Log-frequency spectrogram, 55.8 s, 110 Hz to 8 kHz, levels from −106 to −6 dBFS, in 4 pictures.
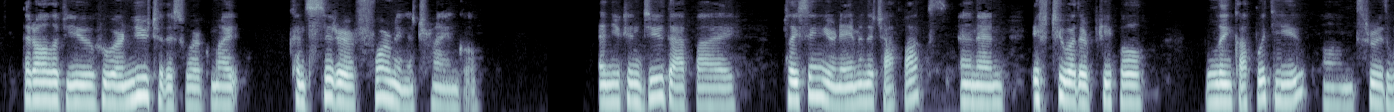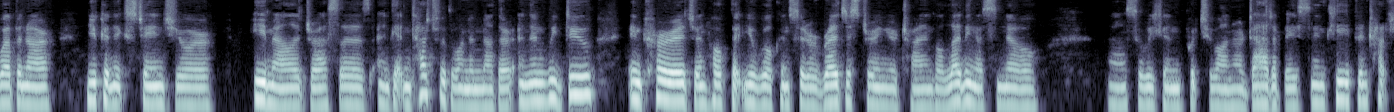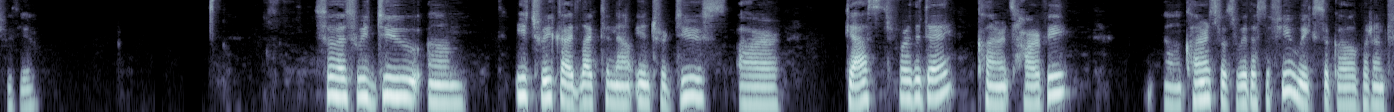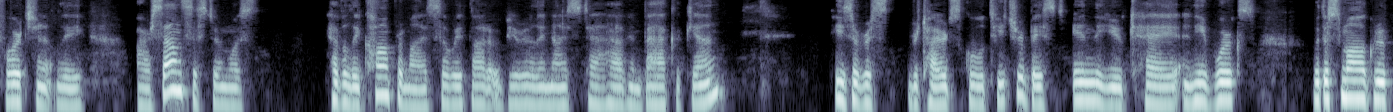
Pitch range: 145-175 Hz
